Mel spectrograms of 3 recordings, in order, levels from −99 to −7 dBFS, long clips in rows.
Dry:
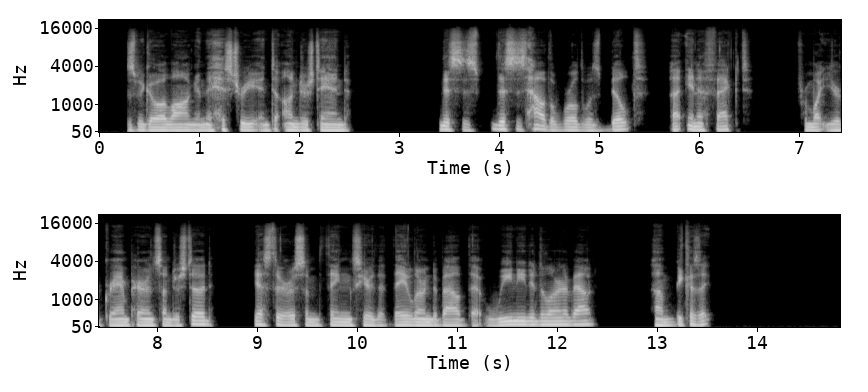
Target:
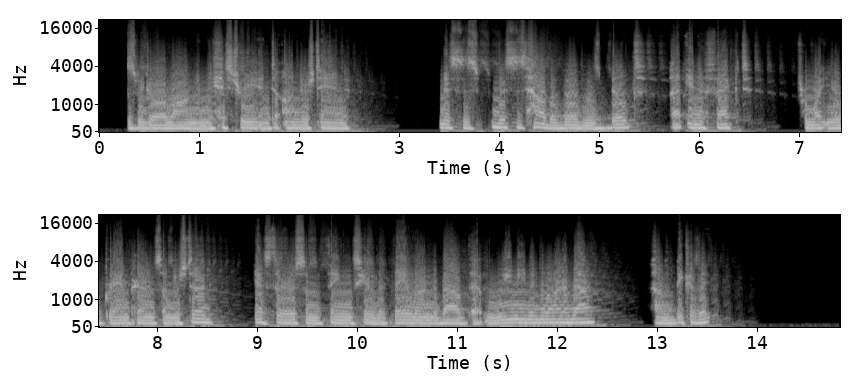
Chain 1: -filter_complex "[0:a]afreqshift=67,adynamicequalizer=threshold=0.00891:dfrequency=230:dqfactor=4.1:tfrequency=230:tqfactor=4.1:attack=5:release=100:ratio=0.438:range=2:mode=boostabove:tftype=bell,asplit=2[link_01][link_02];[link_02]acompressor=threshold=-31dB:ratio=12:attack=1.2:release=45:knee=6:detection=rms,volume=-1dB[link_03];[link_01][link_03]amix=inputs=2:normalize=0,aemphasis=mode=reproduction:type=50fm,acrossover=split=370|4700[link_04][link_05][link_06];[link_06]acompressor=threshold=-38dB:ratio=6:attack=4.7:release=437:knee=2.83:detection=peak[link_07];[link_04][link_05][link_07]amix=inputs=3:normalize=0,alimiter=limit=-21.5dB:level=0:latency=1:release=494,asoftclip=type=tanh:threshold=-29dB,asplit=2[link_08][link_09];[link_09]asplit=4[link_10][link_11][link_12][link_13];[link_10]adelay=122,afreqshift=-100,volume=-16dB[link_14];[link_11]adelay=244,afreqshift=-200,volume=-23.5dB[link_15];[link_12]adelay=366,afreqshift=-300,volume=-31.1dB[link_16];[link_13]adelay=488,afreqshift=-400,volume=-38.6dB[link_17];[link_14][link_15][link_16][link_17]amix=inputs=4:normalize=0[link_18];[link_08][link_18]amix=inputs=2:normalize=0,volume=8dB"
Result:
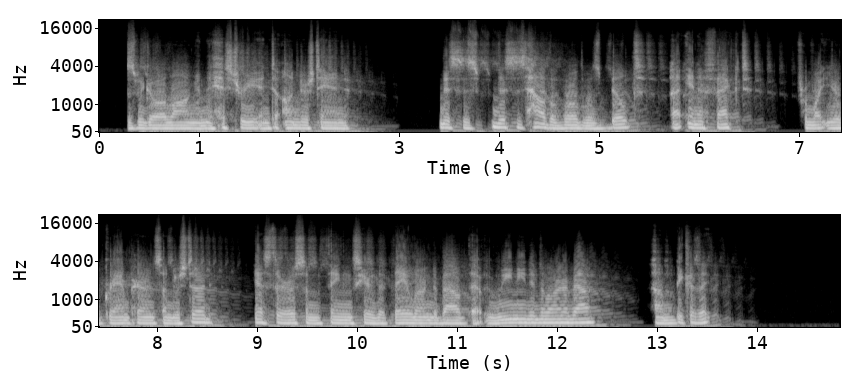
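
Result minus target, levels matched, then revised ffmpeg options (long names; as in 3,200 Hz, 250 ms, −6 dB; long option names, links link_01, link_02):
downward compressor: peak gain reduction −10 dB; soft clipping: distortion −6 dB
-filter_complex "[0:a]afreqshift=67,adynamicequalizer=threshold=0.00891:dfrequency=230:dqfactor=4.1:tfrequency=230:tqfactor=4.1:attack=5:release=100:ratio=0.438:range=2:mode=boostabove:tftype=bell,asplit=2[link_01][link_02];[link_02]acompressor=threshold=-42dB:ratio=12:attack=1.2:release=45:knee=6:detection=rms,volume=-1dB[link_03];[link_01][link_03]amix=inputs=2:normalize=0,aemphasis=mode=reproduction:type=50fm,acrossover=split=370|4700[link_04][link_05][link_06];[link_06]acompressor=threshold=-38dB:ratio=6:attack=4.7:release=437:knee=2.83:detection=peak[link_07];[link_04][link_05][link_07]amix=inputs=3:normalize=0,alimiter=limit=-21.5dB:level=0:latency=1:release=494,asoftclip=type=tanh:threshold=-37.5dB,asplit=2[link_08][link_09];[link_09]asplit=4[link_10][link_11][link_12][link_13];[link_10]adelay=122,afreqshift=-100,volume=-16dB[link_14];[link_11]adelay=244,afreqshift=-200,volume=-23.5dB[link_15];[link_12]adelay=366,afreqshift=-300,volume=-31.1dB[link_16];[link_13]adelay=488,afreqshift=-400,volume=-38.6dB[link_17];[link_14][link_15][link_16][link_17]amix=inputs=4:normalize=0[link_18];[link_08][link_18]amix=inputs=2:normalize=0,volume=8dB"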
